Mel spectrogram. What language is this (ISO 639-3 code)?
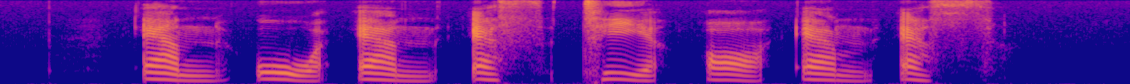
swe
